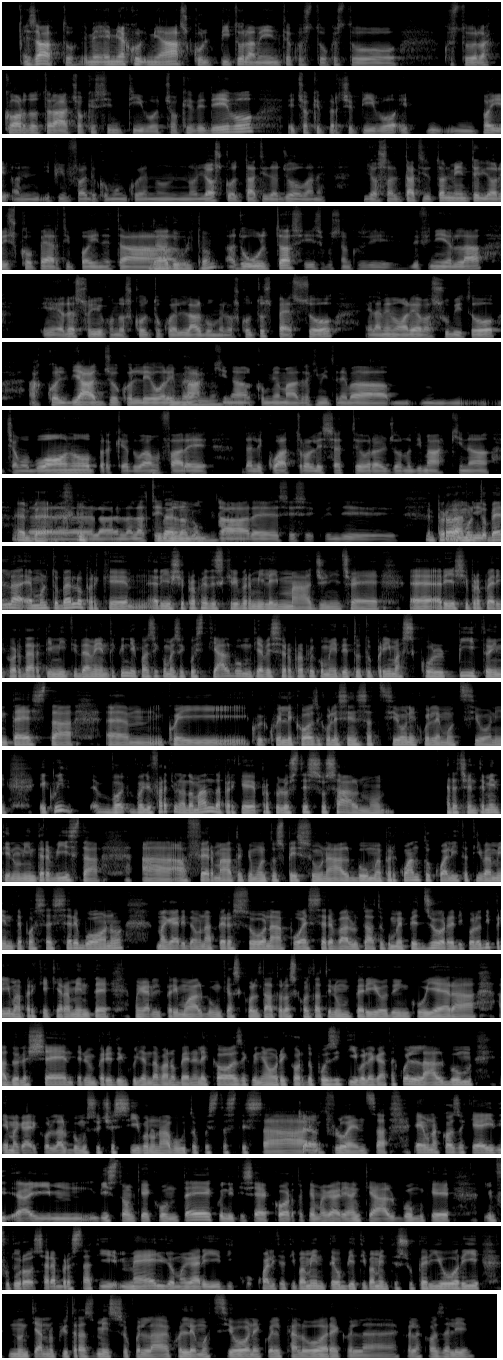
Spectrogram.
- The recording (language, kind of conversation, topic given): Italian, podcast, Quale album definisce un periodo della tua vita?
- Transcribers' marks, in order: tapping; chuckle; unintelligible speech; "proprio" said as "propio"; "cioè" said as "ceh"; "proprio" said as "propio"; "proprio" said as "propio"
